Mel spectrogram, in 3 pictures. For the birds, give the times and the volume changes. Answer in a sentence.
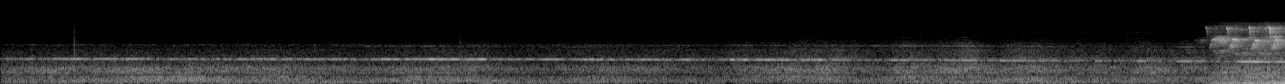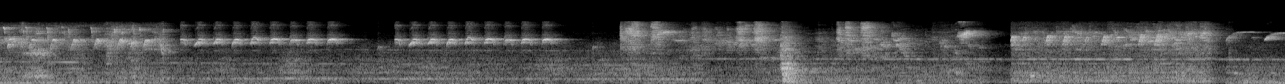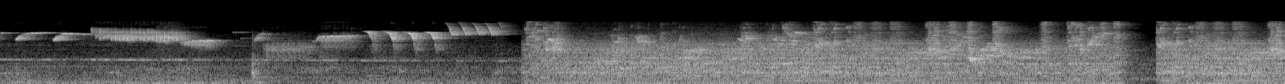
The birds can be heard from 12.1 to 38.5 s, at a steady volume.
